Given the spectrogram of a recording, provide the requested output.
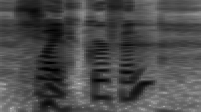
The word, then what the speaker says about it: Blake Griffin: Great Griffin. I didn't even say his name right in the end. Blake Griffin.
